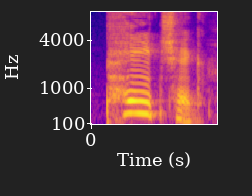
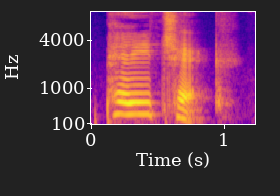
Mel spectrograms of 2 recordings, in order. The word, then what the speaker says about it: paycheck: next word is paycheck paycheck notice that the stress is in the first syllable paycheck paycheck can everyone say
